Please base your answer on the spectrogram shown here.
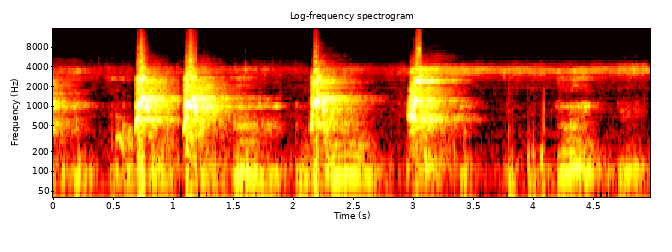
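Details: Boerboel, or South African Mastiff, one of two such dogs living in Egypt, gives four heavy barks, two close together, then two more spaced about a second apart, followed by softer rumbling noise.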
